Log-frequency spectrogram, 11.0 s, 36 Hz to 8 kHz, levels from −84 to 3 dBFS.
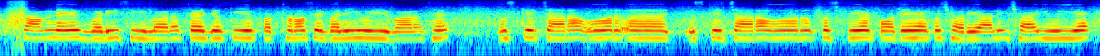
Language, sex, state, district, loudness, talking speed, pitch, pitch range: Hindi, female, Uttar Pradesh, Budaun, -13 LUFS, 165 wpm, 205 Hz, 200-210 Hz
